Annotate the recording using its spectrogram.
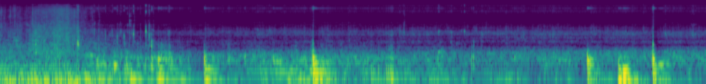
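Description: Water gurgles, heard muffled from underwater.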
